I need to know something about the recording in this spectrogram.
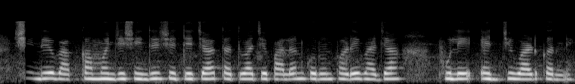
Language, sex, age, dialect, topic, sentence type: Marathi, female, 25-30, Varhadi, agriculture, statement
